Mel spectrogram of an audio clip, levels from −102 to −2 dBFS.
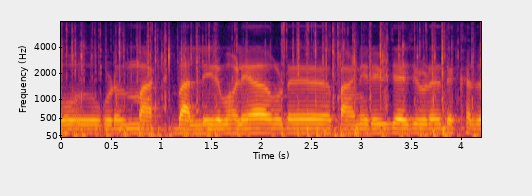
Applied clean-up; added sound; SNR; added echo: none; Computer keyboard; 11 dB; none.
